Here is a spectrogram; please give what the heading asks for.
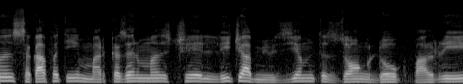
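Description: A speech recording picks up video or display buzz from 2.61 s through to the end at 4.64 s, where a screen or video cable couples into the audio path. It is a 50 Hz field-rate buzz with hash above it, plus a whine at 15.6 kHz from the line scan, sitting roughly 30 dB under the speech and about 5 dB above the room noise. A spectrogram shows stacked 50 Hz harmonics and a thin line at 15.6 kHz, both starting at 2.61 s.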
